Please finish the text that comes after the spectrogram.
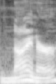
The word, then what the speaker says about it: nine: seven eight it's basically just eight and a Niner 99.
